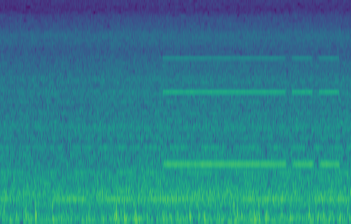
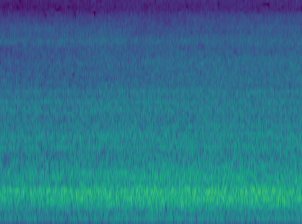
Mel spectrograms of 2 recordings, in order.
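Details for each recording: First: Desktop PC before repair, power light on and yellow light blinking, no display: over steady fan hum, one long high beep of about two seconds at power-on. Suspected memory fault from carbon on the RAM contacts. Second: Desktop PC after cleaning dust-caused carbon off the RAM contacts and refitting one RAM stick: steady fan whir with no beeps, and the display now comes up. Fault fixed, normal boot.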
